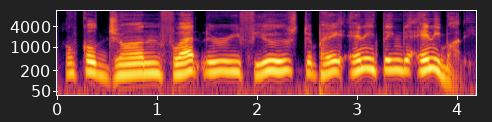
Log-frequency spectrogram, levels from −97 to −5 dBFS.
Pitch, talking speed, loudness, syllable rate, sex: 175 Hz, 130 wpm, -16 LUFS, 4.5 syllables/s, male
